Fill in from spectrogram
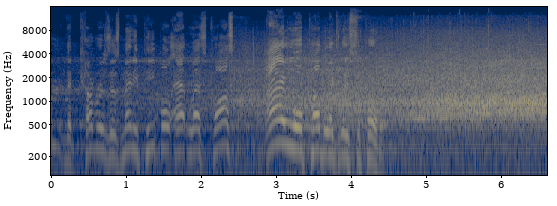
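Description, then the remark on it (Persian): Barack Obama speaks about health insurance at a podium-like cadence, then a crowd's applause swells in as a dense, steady wash of clapping that grows louder and continues to the end. “و بازم روی از این که از این بیمه صحی حمایت شود تاکید کردند و مردم هم تشویق زیاد میکنند در این قسمت.”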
